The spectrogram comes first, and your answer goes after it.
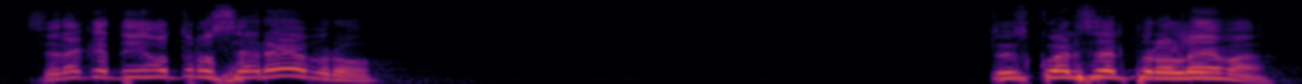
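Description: A man preaching a sermon, often asking the audience questions and stressing Bible quotes loudly. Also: very high-pitched, lively intonation, moderate pace, studio quality. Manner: asks the audience many questions, loud emphatic Bible quotes. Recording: long hall reverb.

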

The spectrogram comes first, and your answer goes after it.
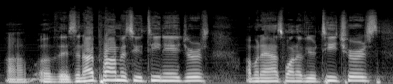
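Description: A fairly high-pitched male pastor, telling stories and speaking straight to his congregation. His voice rings out in a church hall with long reverb trailing behind each phrase, and a faint electrical hum runs underneath. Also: normal speed, a little mellow. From Dominican Republic. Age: 40s. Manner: storytelling, addresses congregation directly. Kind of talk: bilingual church sermon with personal stories.

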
